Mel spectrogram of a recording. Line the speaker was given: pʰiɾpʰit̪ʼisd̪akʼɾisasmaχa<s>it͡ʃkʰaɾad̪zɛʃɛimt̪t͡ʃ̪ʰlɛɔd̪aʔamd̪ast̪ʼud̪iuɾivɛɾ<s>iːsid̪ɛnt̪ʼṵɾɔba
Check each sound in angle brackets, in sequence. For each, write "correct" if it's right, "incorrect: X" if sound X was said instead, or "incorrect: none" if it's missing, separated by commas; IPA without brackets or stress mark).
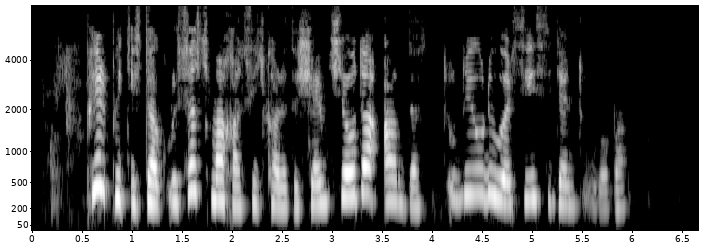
correct, correct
